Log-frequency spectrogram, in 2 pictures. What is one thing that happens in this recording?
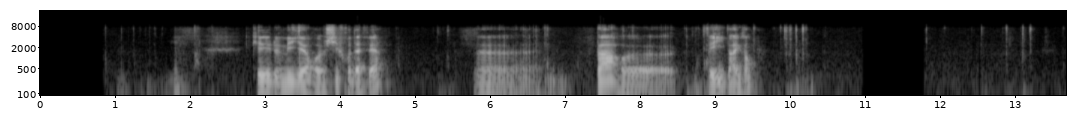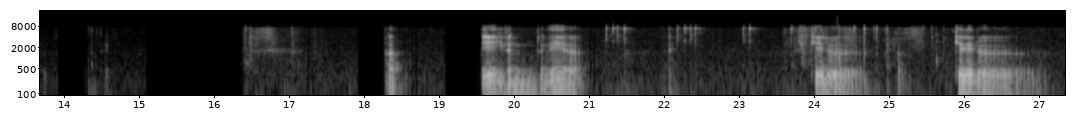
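A man speaks calmly into a close microphone, in bursts with pauses.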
